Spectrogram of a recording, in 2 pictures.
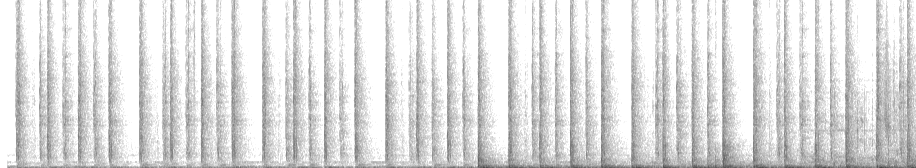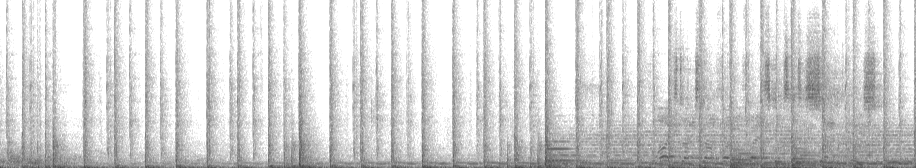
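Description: Intro theme music with a steady percussive beat; a heavy bass layer comes in about a quarter of the way through, and sustained tones join near the end as it builds.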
